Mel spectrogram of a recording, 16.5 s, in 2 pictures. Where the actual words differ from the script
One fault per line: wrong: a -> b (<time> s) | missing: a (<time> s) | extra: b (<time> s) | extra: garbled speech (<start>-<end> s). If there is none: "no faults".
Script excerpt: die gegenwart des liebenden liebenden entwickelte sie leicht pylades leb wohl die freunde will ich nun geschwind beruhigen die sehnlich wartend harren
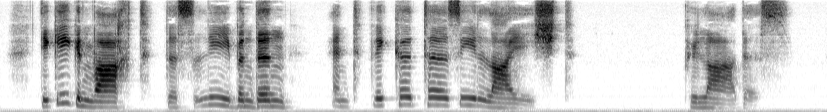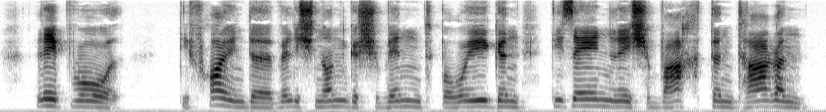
missing: liebenden (2.9 s)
